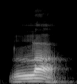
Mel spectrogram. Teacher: और क्या लिखा हुआ है कि जिन व्यंजनों के उच्चरित करते समय जिह्वा का अग्रभाग मसूड़ों को छू जाता है और वायु जिह्वा के दोनों पार्श्वों में निकल जाती है। पार्श्व मतलब पीछे से अगल बगल से निकल जाती है, पार्श्विक व्यंजन कहलाते हैं।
